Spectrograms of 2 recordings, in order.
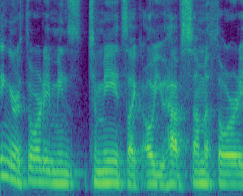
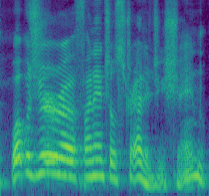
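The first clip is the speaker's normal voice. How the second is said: high, bright mock host voice; mock interviewer; 7 semitones higher than usual. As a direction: play a chirpy interviewer. Mock interviewer asking Shane.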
